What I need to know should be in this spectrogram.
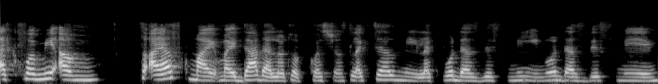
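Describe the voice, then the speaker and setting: A woman with a Kenyan accent, medium in pitch, at a moderate pace with ordinary pitch variation. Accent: Kikuyu-accented English. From Kenya, central (Kikuyu). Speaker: poet. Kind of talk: casual interview chat. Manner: animated.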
